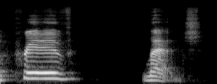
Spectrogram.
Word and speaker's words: privilege: it's really clear that this ends up being like a silent syllable this whole thing ends up being silent the way we say it okay so priv ledge and then this it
